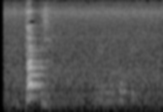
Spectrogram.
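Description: A small dog gives one short, high-pitched yip, with a fainter sound about a second later and the steady hiss of an electric fan underneath.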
